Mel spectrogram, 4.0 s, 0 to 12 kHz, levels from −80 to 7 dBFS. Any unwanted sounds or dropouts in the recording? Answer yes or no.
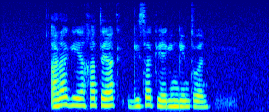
no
